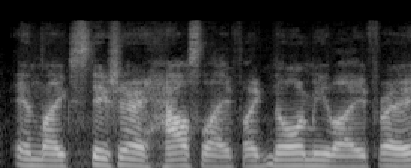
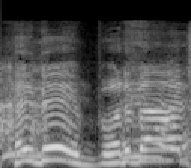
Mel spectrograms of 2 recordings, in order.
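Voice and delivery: chirpy mock chatter; 8 semitones higher, 5 dB louder than usual.

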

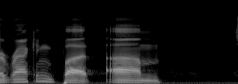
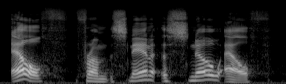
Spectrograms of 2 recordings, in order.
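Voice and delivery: higher, louder and slow, amused disbelief; excited; 7 semitones higher, 9 dB louder, slower than usual. Real, not acted. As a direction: stretch it out, loud and incredulous. Exaggerated retelling of the silly answer.

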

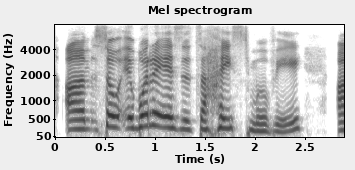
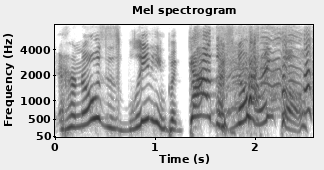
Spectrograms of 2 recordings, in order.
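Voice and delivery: mock hairdresser gushing; 6 semitones higher than usual.

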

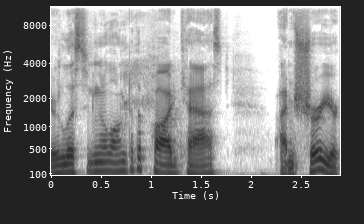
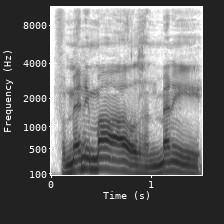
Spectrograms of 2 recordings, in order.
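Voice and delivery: loud, higher mock Southern storyteller; Southern accent; 5 semitones higher, 4 dB louder than usual. Hamming up the family's county history, Southern accent. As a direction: proclaim it in a hammed-up Southern accent.

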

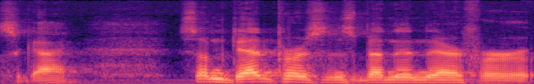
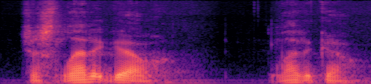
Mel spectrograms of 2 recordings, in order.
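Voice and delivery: soft letting go; 4 semitones lower, 7 dB quieter than usual. Pretend. Soft self-soothing aside.

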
